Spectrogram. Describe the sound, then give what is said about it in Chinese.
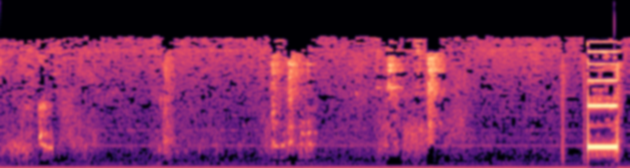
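After several seconds of faint, scattered background noises, a loud, steady telephone busy tone sounds once near the end, clear, as a phone call disconnects. “啊，电话断了。”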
